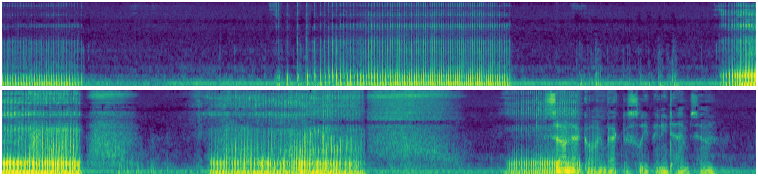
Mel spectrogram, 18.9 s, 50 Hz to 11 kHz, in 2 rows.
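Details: Loud, rough, rattling snores recurring about every three seconds, roughly 20 breaths a minute, over a steady background hum, from someone napping alongside: snoring.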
